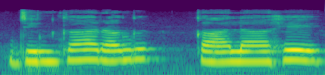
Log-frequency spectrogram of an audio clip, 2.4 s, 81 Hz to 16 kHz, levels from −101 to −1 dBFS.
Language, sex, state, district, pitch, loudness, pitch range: Hindi, female, Madhya Pradesh, Bhopal, 225 Hz, -13 LUFS, 215-240 Hz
